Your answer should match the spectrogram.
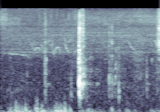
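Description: Low, uneven wind rumble on the microphone, with a single light click about a second in from the rifle being handled.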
